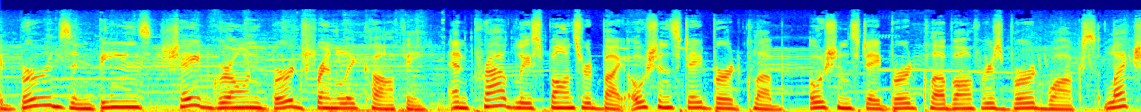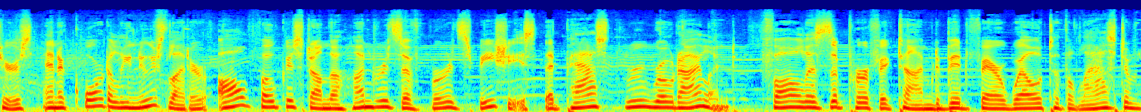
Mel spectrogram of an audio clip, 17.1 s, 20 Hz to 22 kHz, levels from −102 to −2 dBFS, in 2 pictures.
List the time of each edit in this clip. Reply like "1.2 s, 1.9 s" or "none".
3.2 s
